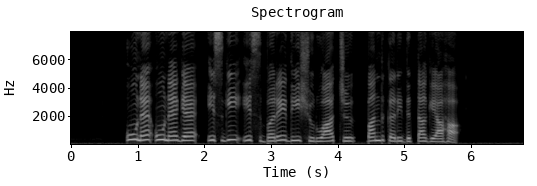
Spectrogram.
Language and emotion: Dogri, neutral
